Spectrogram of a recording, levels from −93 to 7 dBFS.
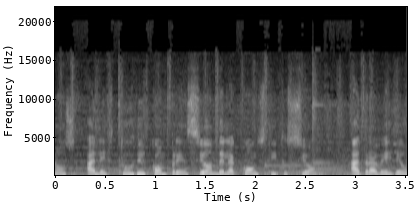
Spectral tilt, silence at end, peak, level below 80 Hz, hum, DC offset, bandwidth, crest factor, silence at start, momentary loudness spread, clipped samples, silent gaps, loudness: -5 dB/octave; 0 s; -6 dBFS; -42 dBFS; none; under 0.1%; 16.5 kHz; 18 dB; 0 s; 6 LU; under 0.1%; none; -24 LUFS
